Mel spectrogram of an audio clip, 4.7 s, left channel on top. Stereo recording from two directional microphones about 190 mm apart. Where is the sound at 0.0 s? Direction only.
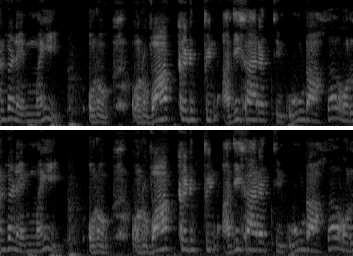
35° left (ahead or behind).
